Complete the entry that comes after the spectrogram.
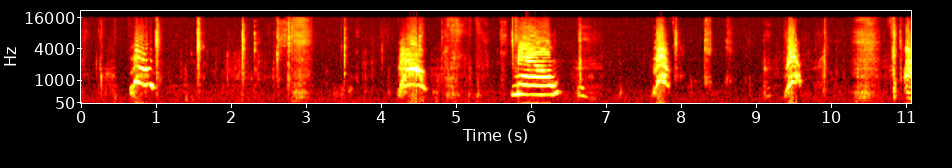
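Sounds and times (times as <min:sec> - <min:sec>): dog barking: 0:09.4 - 0:09.7.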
